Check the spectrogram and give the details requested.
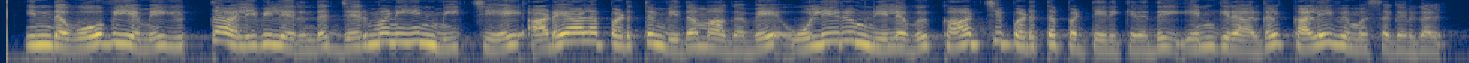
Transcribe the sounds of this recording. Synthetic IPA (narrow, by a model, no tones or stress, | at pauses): ɪnd̪ɐoːʋɪjɐmeːjʊt̪ːɐːɭɪʋɪlɪɾɯnd̪ɐd͡ʒɛɾmɐnɪjɪnmiːʈ̚t͡ʃɪjɐɪʔɐɽɐjaːɭɐpːɐɽɯt̪ːɯmʋɪðɐmaːɣɐʋeːɔɭɪɾɯmnɪlɐʋɯkaːrt͡ʃipːɐɽɯt̪ːɐpːɐʈːɪɾɯkːɪrɐðɯʔɛnɡɪraːɾɣɐɭkɐlɐɪʋɪmɐsɐɣɐɾɣɐɭ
